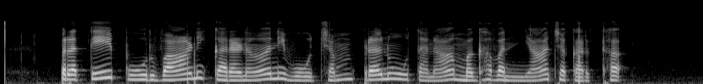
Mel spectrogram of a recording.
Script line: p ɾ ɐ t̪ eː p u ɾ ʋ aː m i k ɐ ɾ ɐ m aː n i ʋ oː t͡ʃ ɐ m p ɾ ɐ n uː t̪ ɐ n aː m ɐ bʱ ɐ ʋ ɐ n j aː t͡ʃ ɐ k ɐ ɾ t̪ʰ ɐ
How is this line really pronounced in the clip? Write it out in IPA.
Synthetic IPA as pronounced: p ɾ ɐ t̪ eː p uː ɾ ʋ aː ɳ i k ɐ ɾ ɐ ɳ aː n i ʋ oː t͡ʃ ɐ m p ɾ ɐ n uː t̪ ɐ n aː m ɐ ɡʱ ɐ ʋ ɐ n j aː t͡ʃ ɐ k ɐ ɾ t̪ʰ ɐ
